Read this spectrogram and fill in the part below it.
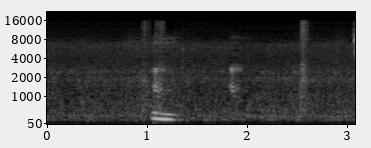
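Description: A young man laughs briefly over an online call.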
